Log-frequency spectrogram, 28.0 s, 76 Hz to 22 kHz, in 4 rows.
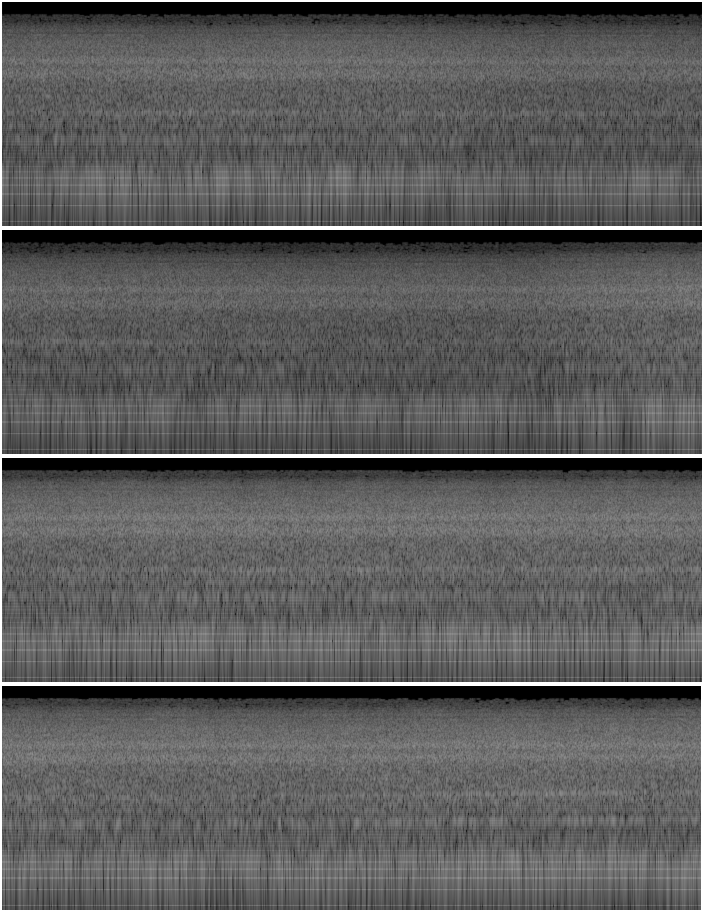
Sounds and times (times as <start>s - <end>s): Fixed-wing aircraft, airplane: 0.0s - 27.9s.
